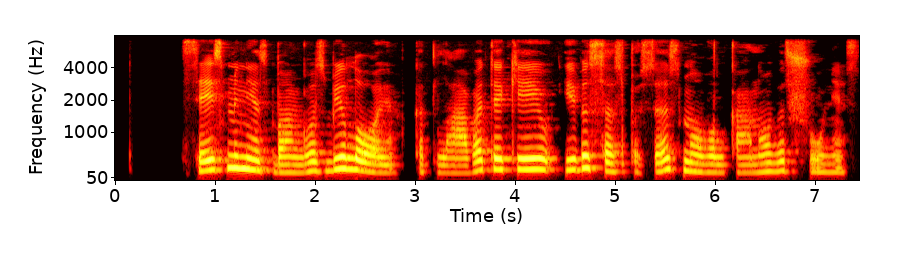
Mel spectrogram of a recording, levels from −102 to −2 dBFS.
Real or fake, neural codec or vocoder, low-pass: real; none; 7.2 kHz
